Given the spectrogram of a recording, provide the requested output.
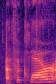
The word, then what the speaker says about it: Effaclar: the L Ro POS effaclar I think is how you pronounce it EA I I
